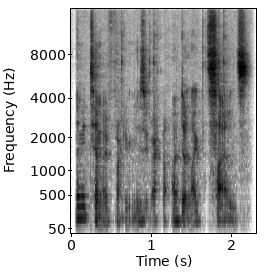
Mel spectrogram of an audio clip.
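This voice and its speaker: A man hosting a livestream, chatting casually with viewers in an animated, joking, sweary way. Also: mid-range voice, rapid-fire, gravelly, a little hiss or hum. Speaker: livestream host, voice actor. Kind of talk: casual chat with viewers, reading comments.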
